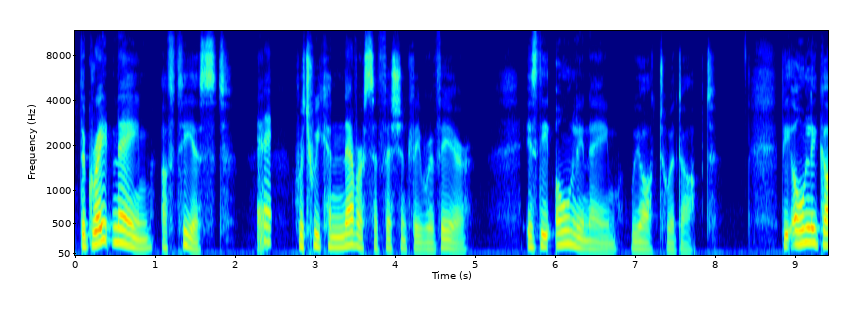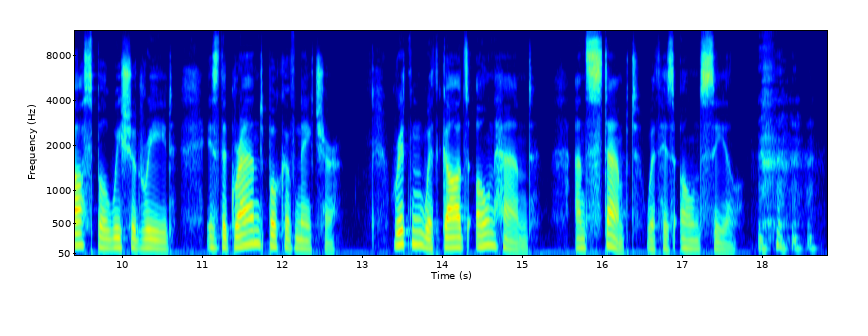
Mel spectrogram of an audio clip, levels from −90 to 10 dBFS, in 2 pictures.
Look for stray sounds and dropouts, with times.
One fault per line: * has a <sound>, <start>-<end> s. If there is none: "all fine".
* has a laugh, 2.3-2.5 s
* has a laugh, 18.0-18.7 s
